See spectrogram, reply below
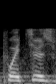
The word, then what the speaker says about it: Poitiers: One of my favorite authors is Hilary of Poitiers. He was and that's a guy, I got the name right this time. Hilary of Poitiers was a church father in the early 300s.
